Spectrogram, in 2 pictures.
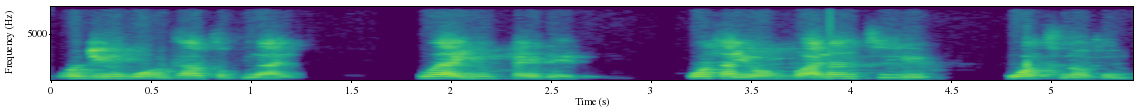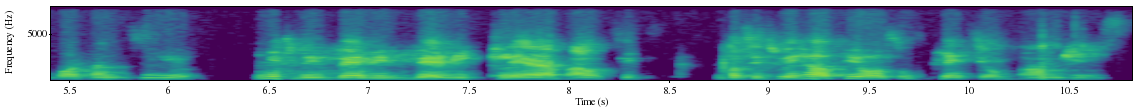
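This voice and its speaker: A woman from Nigeria leading a soft skills training session, telling stories with animated repetition. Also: lowish voice, brisk, creaky, husky, phone-quality sound. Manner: animated storyteller, repeats phrases. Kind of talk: training seminar talk.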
